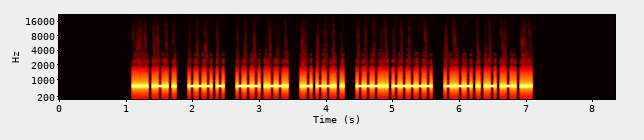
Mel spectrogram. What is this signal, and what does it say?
Morse code, heard as a keyed tone, about 37 wpm, 700 Hz. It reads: HRE OT OP AGE 80 YEARS
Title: Common QSO Phrases 40wpm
